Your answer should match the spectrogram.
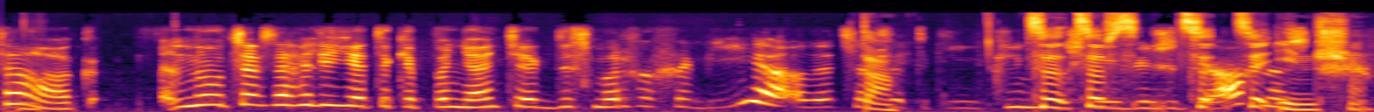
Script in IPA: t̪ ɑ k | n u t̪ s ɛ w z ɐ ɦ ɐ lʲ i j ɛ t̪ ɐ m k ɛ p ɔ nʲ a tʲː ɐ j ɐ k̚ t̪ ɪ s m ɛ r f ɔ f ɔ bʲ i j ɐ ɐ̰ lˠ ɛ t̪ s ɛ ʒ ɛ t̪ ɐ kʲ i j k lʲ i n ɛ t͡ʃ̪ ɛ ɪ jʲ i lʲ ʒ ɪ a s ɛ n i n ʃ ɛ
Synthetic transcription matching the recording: t̪ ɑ k | n u t̪ s ɛ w z ɐ ɦ ɐ lʲ i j ɛ t̪ ɐ k ɛ p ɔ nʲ a tʲː ɐ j ɐ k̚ d̪ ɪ s m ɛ r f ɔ f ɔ bʲ i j ɐ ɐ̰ lˠ ɛ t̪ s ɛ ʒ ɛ t̪ ɐ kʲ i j k lʲ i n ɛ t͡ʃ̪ ɛ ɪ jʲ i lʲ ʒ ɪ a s ɛ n i n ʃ ɛ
